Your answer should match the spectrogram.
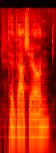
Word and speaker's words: XXXTentacion: XXXTentacion is, and apparently he pronounced his name Tentacion.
